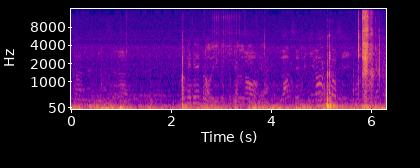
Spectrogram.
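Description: Faint, indistinct talk among a group of people, over a steady low rumble on the microphone. A sharp click about two seconds in and a short, loud rustling burst near the end.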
